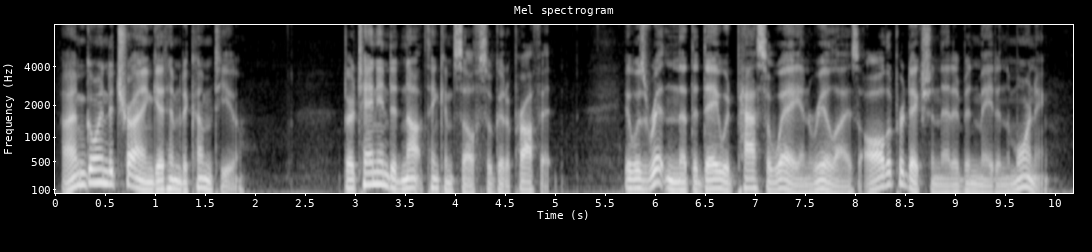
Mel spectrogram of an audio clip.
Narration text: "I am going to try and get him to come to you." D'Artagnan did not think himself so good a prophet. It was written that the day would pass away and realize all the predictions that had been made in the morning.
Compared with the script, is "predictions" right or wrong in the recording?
wrong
